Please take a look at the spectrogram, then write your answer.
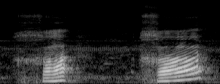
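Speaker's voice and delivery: "Kha, kha" with throaty rasp; long flowing KH in "Kha, kha"; vibrating kha. Shown as a demonstration. Teacher reviewing the letter, "Kha, kha" scraped and flowing. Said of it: "dia seperti ada getaran".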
